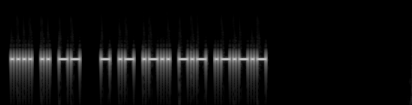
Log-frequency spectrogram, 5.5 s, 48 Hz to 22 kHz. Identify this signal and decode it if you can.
Morse code, heard as a keyed tone, about 30 wpm, 700 Hz. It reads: HIM TALK.
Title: Sentences from Top 1000 Words - Review Part 4 - 30wpm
